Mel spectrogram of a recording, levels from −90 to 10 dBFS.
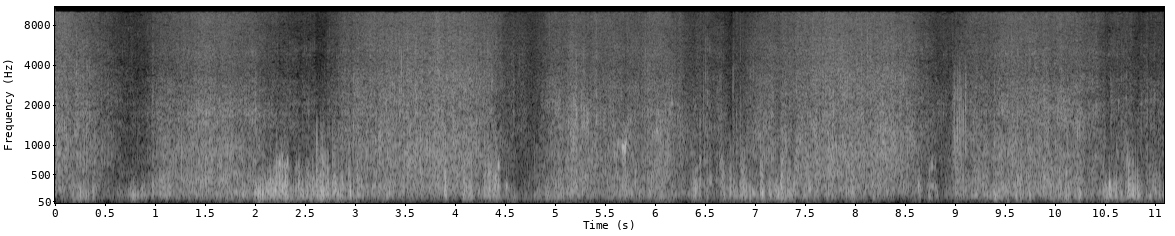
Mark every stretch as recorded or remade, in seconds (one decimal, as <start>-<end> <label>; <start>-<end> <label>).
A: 0.0-4.3 recorded; 4.3-7.4 remade; 7.4-11.1 recorded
